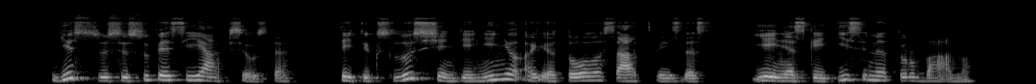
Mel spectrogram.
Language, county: Lithuanian, Telšiai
